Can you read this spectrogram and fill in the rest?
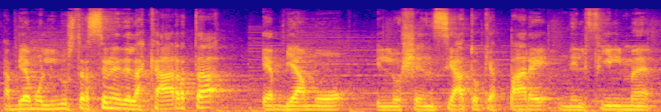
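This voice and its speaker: A man's voice: mid-range voice, fairly even intonation, moderate pace. A man, explaining a theory to camera in an emphatic, suspenseful way, repeating phrases for effect. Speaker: YouTube host. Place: small home room, indoors. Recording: roomy echo. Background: background music.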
